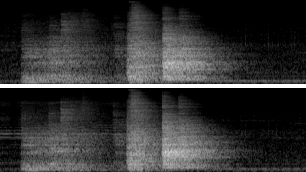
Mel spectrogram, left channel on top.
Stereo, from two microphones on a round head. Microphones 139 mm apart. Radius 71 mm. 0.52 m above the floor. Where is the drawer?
40° right (ahead or behind), 0.5 m.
